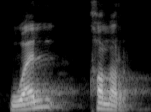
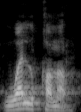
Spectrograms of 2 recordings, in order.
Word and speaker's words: والقمر: So the clear لام or اللام القمريه you will find this سكون on top of لام. What should I do? Pronounce this لام والقمر.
